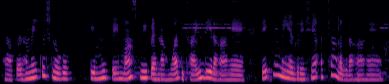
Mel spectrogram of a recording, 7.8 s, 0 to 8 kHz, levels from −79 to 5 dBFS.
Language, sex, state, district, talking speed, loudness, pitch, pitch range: Hindi, female, Rajasthan, Nagaur, 185 wpm, -33 LUFS, 205 Hz, 175-235 Hz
